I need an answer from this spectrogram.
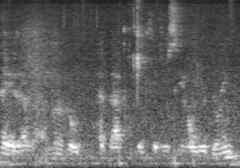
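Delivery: soft, secretive, hushed half-whisper. Voicing Diana as she speaks to a player: half-whispering as Diana. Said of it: "Diana whispers to you".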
